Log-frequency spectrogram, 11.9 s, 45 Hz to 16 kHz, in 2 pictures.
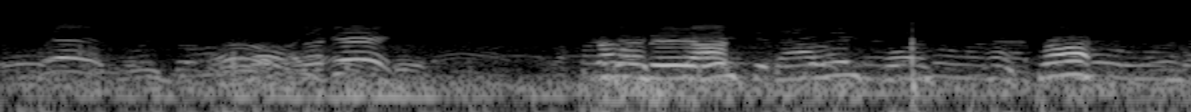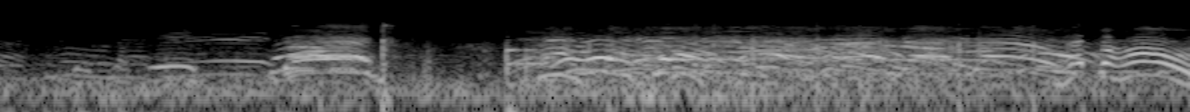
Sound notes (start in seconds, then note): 0.0 baseball-themed chattering; 8.5 yelling and cheering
